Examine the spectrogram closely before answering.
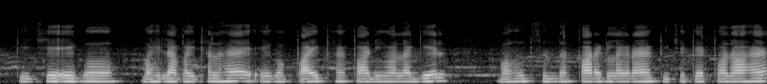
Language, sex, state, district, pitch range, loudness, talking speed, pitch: Hindi, male, Bihar, Muzaffarpur, 135-140 Hz, -20 LUFS, 155 wpm, 135 Hz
